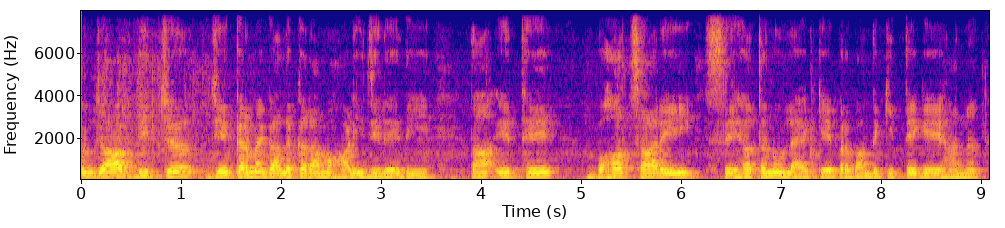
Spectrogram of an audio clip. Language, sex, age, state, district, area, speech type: Punjabi, male, 18-30, Punjab, Mohali, urban, spontaneous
